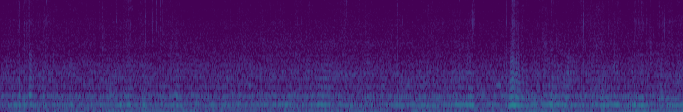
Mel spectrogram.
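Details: Honey bees busy at work inside an opened hive on a fine, sunny day, microphone slid down into the hive; a steady low droning hum with layered tones, a brief louder buzz near the eighth second, and occasional small knocks and rustles.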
